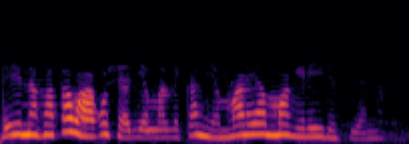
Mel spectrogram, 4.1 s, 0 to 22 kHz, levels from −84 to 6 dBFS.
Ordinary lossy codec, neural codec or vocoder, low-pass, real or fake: MP3, 16 kbps; none; 3.6 kHz; real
